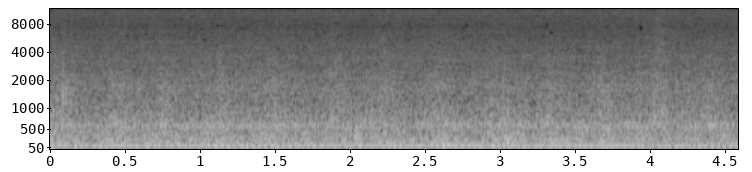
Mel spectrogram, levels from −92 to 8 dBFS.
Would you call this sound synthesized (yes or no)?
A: no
